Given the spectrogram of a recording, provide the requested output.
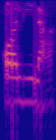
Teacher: qaf is from the back of the throat, and it is a heavy sound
